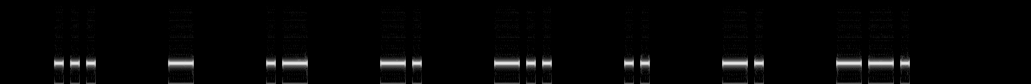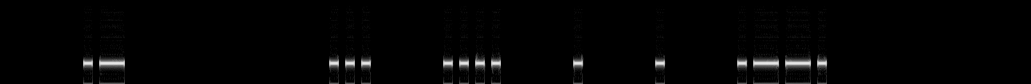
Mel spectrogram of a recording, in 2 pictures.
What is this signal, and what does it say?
Morse code, heard as a keyed tone, about 15 wpm, spaced as for 8 wpm, 1000 Hz. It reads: STANDING A SHEEP
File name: qotdfiles / 8wpm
